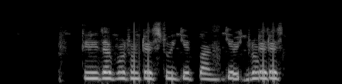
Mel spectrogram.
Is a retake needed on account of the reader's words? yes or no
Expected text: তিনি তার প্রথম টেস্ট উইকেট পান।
yes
